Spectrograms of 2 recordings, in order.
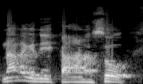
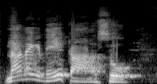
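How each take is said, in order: First: Slow plea leaning on ನನಗೆ; stress on ನನಗೆ. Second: Slow plea leaning on ನೀ; stress on ನೀ. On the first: Preacher voicing a devotee's plea to God, ನನಗೆ stressed slowly. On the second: Preacher voicing a devotee's plea to God, ನೀ stressed slowly. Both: Shown as a demonstration. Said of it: "ದೇವ್ರ ಮುಂದೆ ಅಳಾಕ ಚಾಲು ಮಾಡು".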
